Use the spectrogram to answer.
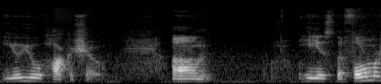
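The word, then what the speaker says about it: Yu Yu Hakusho: from the anime series yoyo hakusho or hack it should well have you one pronounced yuyu hakusho um he is the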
